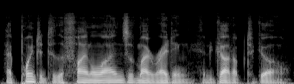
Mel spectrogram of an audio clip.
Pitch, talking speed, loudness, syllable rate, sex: 85 Hz, 285 wpm, -17 LUFS, 6.5 syllables/s, male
